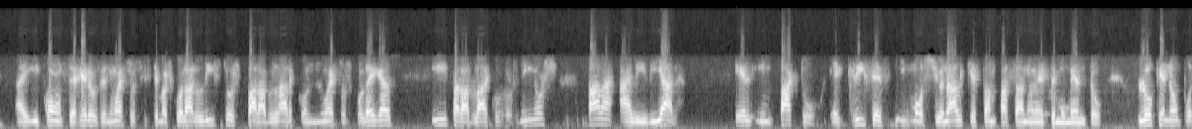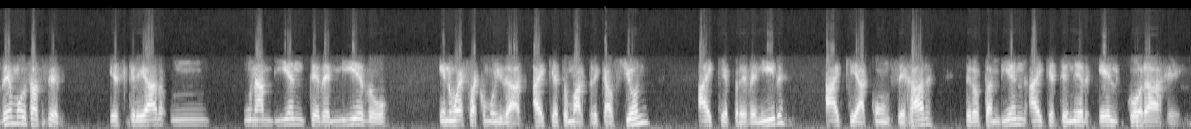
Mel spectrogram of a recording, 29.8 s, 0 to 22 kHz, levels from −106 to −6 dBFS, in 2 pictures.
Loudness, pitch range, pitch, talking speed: -15 LUFS, 125-150 Hz, 140 Hz, 125 wpm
